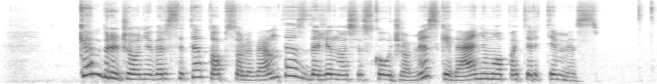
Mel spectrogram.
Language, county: Lithuanian, Utena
